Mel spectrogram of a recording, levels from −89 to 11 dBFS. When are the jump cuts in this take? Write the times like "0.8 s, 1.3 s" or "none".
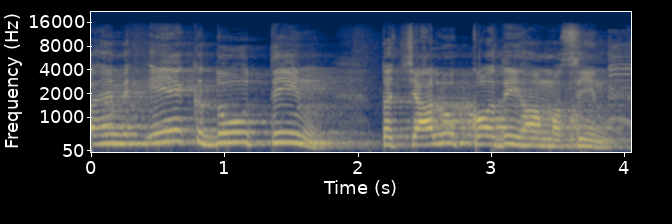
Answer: none

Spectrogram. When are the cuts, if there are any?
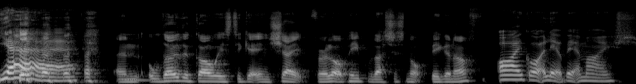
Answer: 1.0 s, 4.8 s

